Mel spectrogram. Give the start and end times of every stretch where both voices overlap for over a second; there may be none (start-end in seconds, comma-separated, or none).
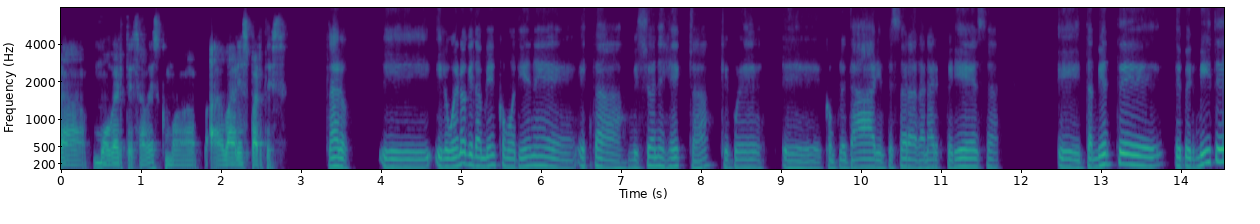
none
